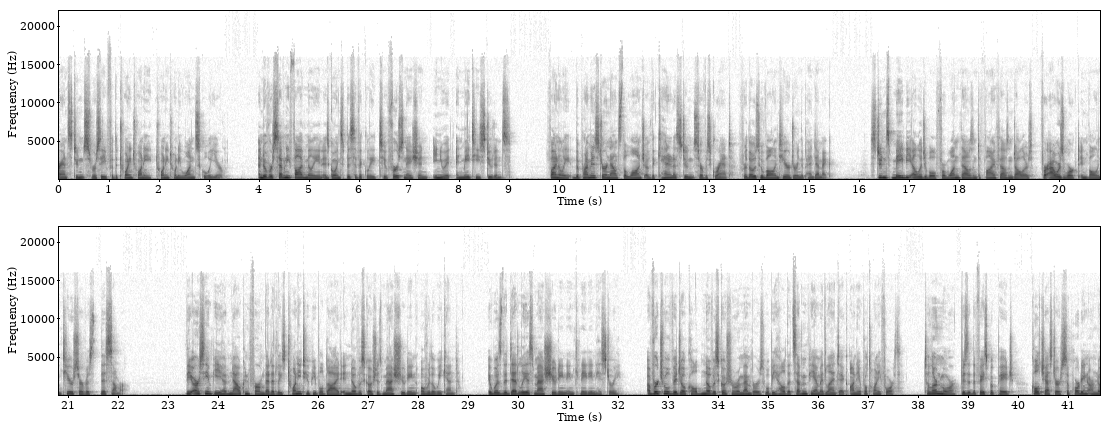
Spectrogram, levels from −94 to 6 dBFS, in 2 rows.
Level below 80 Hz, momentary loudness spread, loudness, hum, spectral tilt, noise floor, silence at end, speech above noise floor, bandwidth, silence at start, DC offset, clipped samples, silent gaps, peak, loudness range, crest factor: -54 dBFS; 9 LU; -26 LUFS; none; -5.5 dB/octave; -57 dBFS; 0 s; 32 dB; 16 kHz; 0 s; under 0.1%; under 0.1%; none; -8 dBFS; 3 LU; 18 dB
